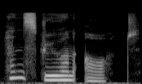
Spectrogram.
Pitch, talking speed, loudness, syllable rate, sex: 210 Hz, 170 wpm, -21 LUFS, 4.0 syllables/s, female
